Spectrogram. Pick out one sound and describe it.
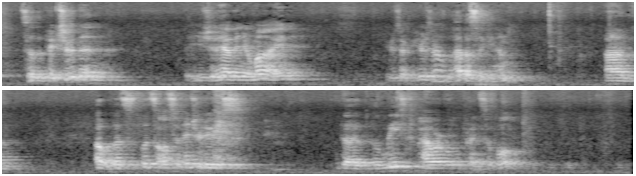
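A man speaks calmly in a lecture.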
